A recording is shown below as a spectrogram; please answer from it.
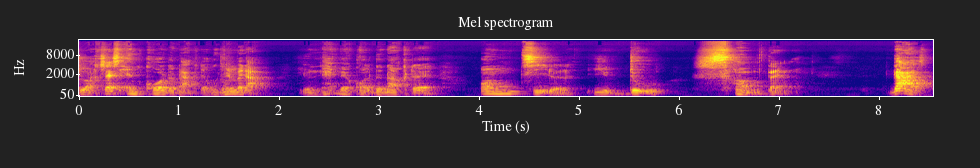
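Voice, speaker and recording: A Haitian man whose first language is Haitian Creole gives an emphatic nursing exam review lesson, his fairly low voice sounding echoey in the room. He's animated and keeps repeating the key points.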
